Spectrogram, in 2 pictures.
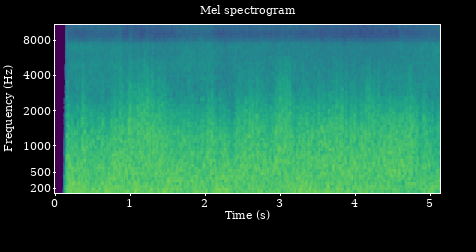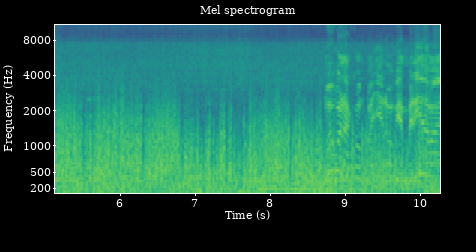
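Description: Waves crash and roar onto a pebble shore close by.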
